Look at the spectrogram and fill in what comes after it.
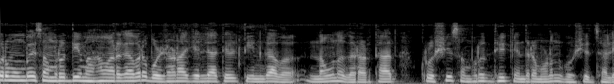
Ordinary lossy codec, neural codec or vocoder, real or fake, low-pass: none; codec, 16 kHz, 16 kbps, FreqCodec, larger model; fake; 7.2 kHz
